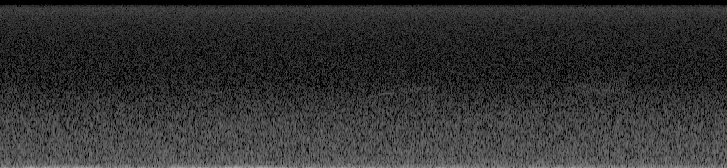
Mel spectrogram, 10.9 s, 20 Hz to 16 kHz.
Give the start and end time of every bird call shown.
[2.94, 3.44] Clark's Nutcracker (Nucifraga columbiana)
[5.44, 6.74] Clark's Nutcracker (Nucifraga columbiana)
[8.54, 9.44] Clark's Nutcracker (Nucifraga columbiana)

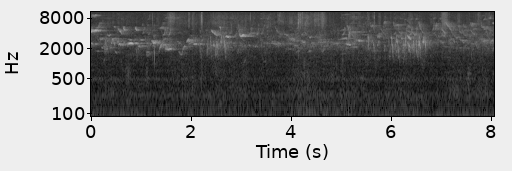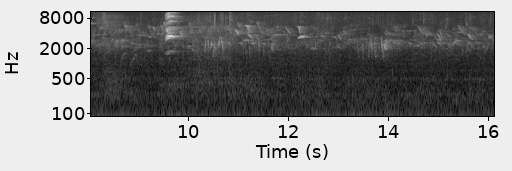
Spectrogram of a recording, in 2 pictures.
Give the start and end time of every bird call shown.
[0.00, 2.22] Red-billed Leiothrix (Leiothrix lutea)
[2.22, 2.82] Omao (Myadestes obscurus)
[4.92, 5.52] Iiwi (Drepanis coccinea)
[5.82, 6.82] Omao (Myadestes obscurus)
[9.42, 10.12] Iiwi (Drepanis coccinea)
[10.22, 11.82] Omao (Myadestes obscurus)
[10.92, 11.42] Apapane (Himatione sanguinea)
[11.92, 12.42] Apapane (Himatione sanguinea)
[13.32, 14.12] Omao (Myadestes obscurus)
[13.92, 14.22] Apapane (Himatione sanguinea)
[14.52, 15.72] Apapane (Himatione sanguinea)

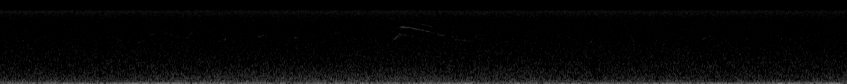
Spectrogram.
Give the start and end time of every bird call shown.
[3.88, 4.48] Hawaiian Hawk (Buteo solitarius)

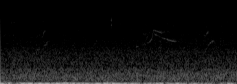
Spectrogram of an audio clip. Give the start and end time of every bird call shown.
[2.09, 2.19] Hawaii Amakihi (Chlorodrepanis virens)

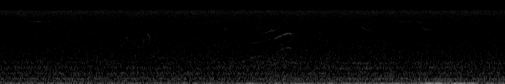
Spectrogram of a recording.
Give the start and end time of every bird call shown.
[2.40, 3.00] Hawaii Amakihi (Chlorodrepanis virens)

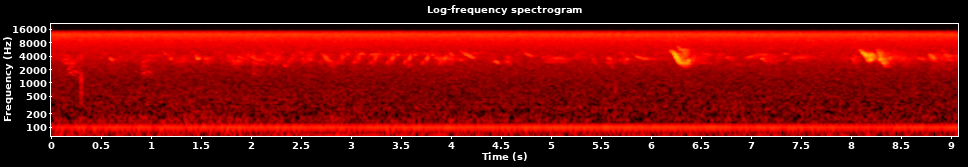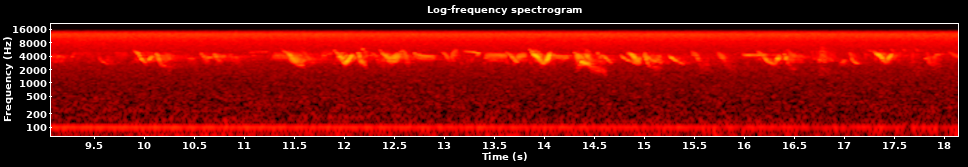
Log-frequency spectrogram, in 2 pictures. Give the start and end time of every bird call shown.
[0.06, 0.26] Erckel's Francolin (Pternistis erckelii)
[0.86, 1.06] Erckel's Francolin (Pternistis erckelii)
[1.66, 7.56] Eurasian Skylark (Alauda arvensis)
[8.06, 8.36] Eurasian Skylark (Alauda arvensis)
[9.86, 10.16] Eurasian Skylark (Alauda arvensis)
[10.56, 10.76] Eurasian Skylark (Alauda arvensis)
[11.16, 18.14] Eurasian Skylark (Alauda arvensis)

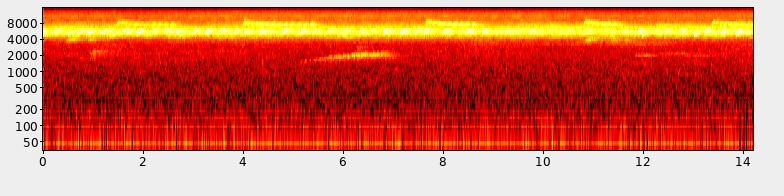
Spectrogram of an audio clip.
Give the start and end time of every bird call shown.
[0.62, 1.42] Black-faced Antthrush (Formicarius analis)
[5.12, 7.22] Plumbeous Antbird (Myrmelastes hyperythrus)
[11.72, 12.32] Cinereous Tinamou (Crypturellus cinereus)
[11.82, 13.42] Black-faced Antthrush (Formicarius analis)

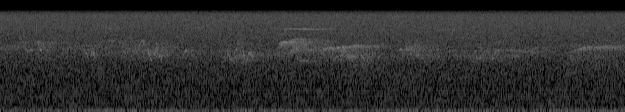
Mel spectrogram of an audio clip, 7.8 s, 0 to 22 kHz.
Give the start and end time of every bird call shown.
[0.00, 7.82] Eastern Wood-Pewee (Contopus virens)
[0.00, 7.82] Red-eyed Vireo (Vireo olivaceus)

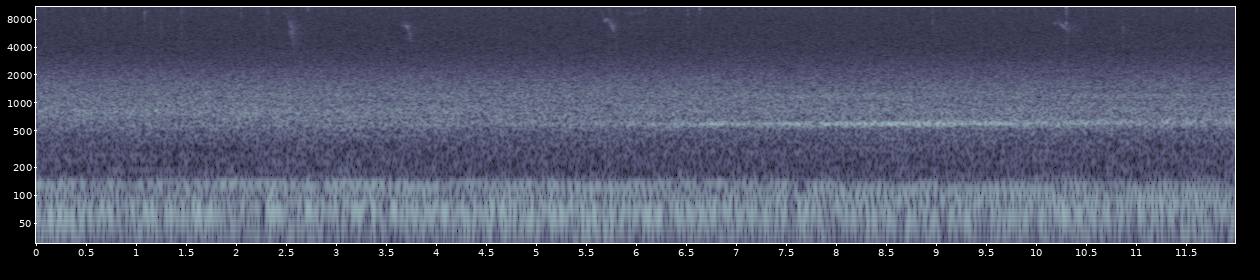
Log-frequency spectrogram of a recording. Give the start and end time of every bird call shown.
[0.00, 10.65] unidentified bird

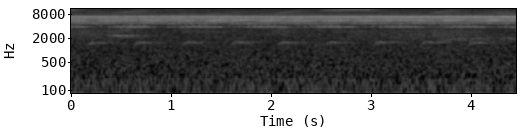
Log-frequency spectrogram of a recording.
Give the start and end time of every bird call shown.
[0.00, 4.45] Amazonian Trogon (Trogon ramonianus)
[0.00, 4.45] Spot-winged Antshrike (Pygiptila stellaris)
[3.42, 4.45] Goeldi's Antbird (Akletos goeldii)

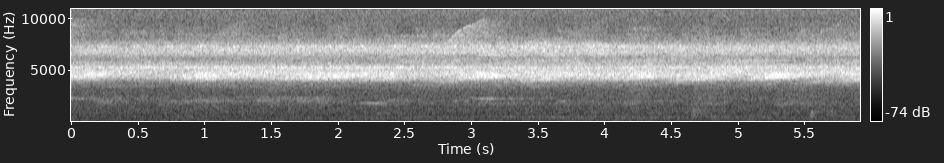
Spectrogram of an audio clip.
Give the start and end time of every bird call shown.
[0.00, 5.92] Hauxwell's Thrush (Turdus hauxwelli)
[0.00, 5.92] Spot-winged Antshrike (Pygiptila stellaris)
[0.00, 5.92] unidentified bird

